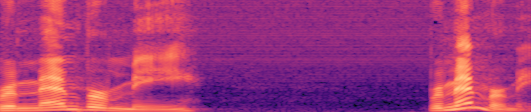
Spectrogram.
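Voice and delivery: ordinary delivery

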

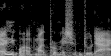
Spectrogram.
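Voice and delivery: hushed, breathy, breathed-out whisper. Reading a quote in character: Bane voice. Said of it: "That was just me reading a Bane quote".

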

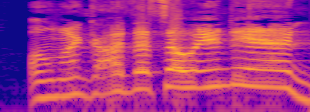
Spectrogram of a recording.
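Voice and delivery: very high screaming outburst. Retelling how someone reacted while watching the film: imitating someone screaming. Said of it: "Pooja would be screaming out".

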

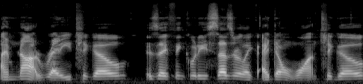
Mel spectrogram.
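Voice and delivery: ordinary talk

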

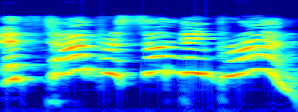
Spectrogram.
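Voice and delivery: put-on high, excited kid voice.

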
